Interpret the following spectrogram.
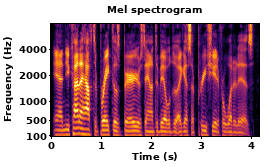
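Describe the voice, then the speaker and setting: A man's voice: fairly low pitch, fairly even intonation, fast, clean tone, no room sound, studio quality. A man co-hosting a film podcast in casual chat, rambling with many fillers and restarts. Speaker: podcast co-host.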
